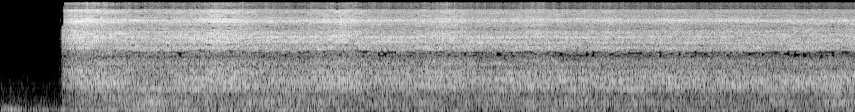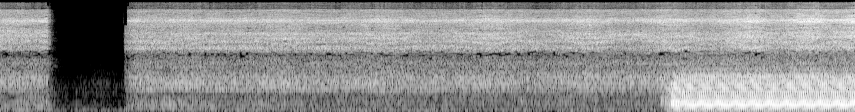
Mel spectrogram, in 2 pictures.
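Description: Airbrush spraying silver base paint onto a car bonnet, giving a steady close hiss that runs almost continuously, with one brief pause partway through.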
